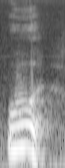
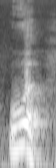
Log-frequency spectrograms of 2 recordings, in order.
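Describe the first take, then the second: First: It is said as a short gliding sound. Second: The same.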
